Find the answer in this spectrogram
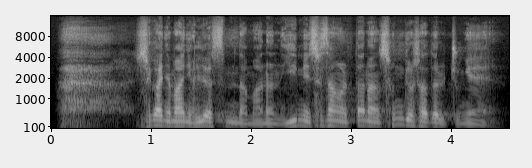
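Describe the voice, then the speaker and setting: A man's voice: mid-range voice, fairly quick, darkish tone. A male pastor preaching a sermon emphatically, asking rhetorical questions, in a church sanctuary with long reverb.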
